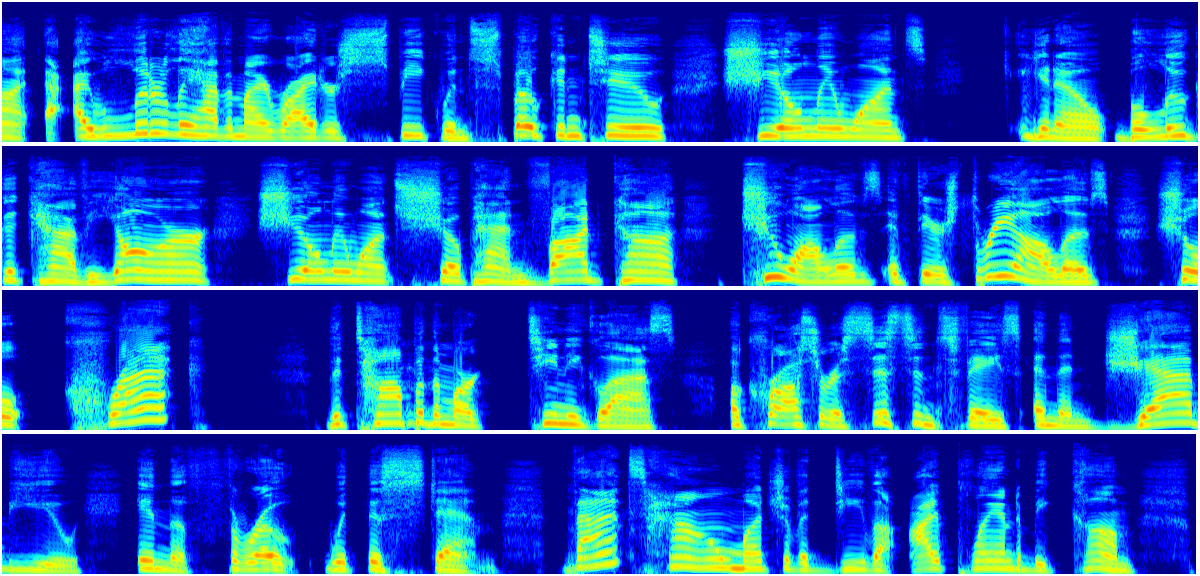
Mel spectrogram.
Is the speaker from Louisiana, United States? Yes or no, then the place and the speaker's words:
no; Atlanta, Georgia, United States; Like, I'm from Atlanta. That is my jam.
